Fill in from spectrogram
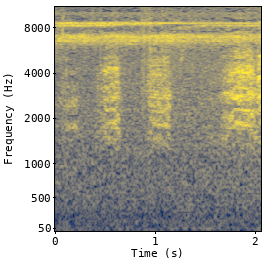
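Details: Blue-and-yellow and scarlet macaws gathering on an Amazon riverbank to eat clay give harsh, raucous squawks in three rough bursts over two seconds, over a steady high insect hum.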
